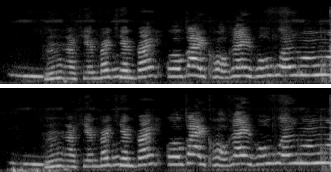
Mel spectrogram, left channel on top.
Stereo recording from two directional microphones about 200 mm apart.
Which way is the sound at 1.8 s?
55° right (ahead or behind).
